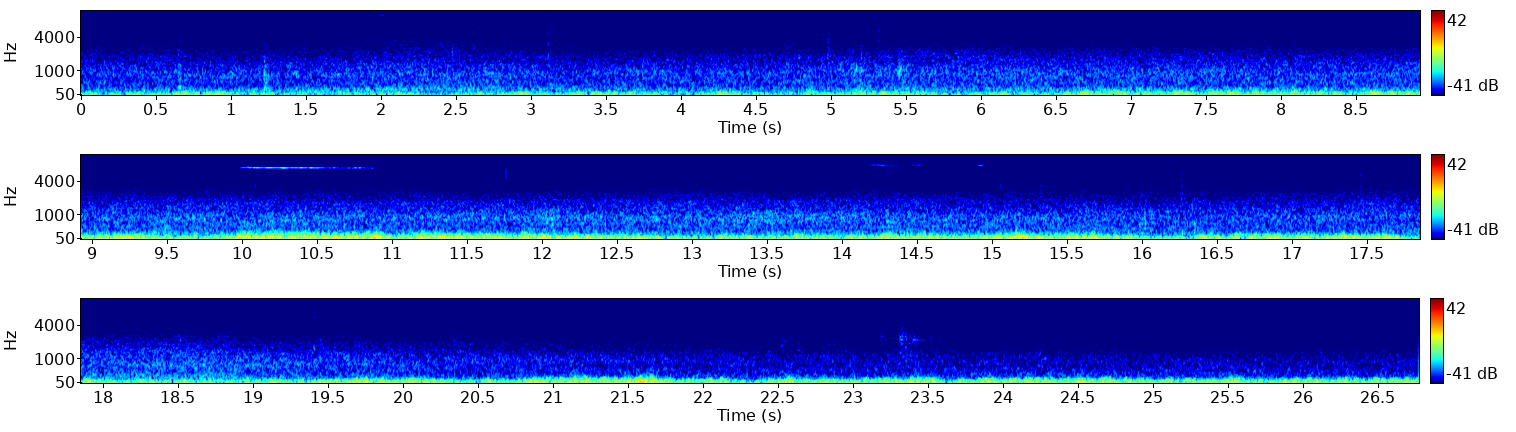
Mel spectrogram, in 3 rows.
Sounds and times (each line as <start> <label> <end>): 0.0 pedestrian 20.8
0.0 traffic 23.8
